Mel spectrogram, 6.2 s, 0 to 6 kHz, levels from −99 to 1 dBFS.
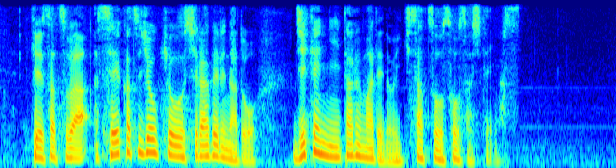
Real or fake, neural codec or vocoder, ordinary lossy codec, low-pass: real; none; AAC, 32 kbps; 5.4 kHz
